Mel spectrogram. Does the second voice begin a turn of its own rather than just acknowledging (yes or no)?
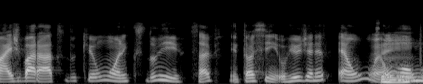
yes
